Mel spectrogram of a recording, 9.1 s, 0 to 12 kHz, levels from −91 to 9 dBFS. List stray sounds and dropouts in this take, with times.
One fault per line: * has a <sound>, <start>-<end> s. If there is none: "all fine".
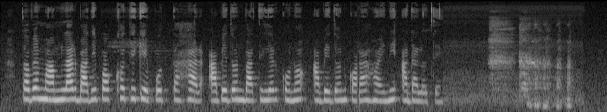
* has a dropout, 5.3-5.4 s
* has a laugh, 7.2-8.6 s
